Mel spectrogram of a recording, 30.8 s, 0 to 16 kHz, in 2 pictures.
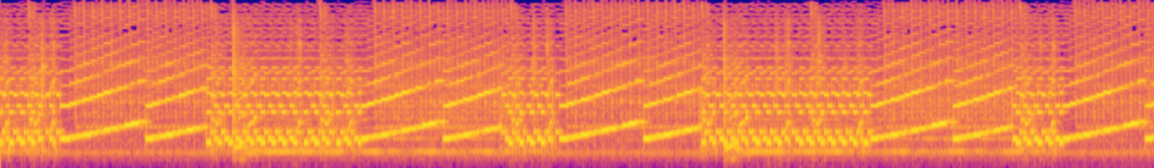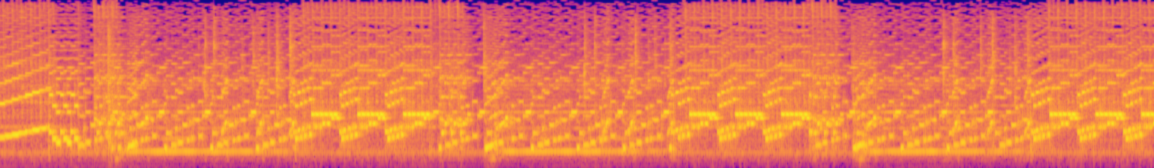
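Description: Electronic sound effects of a Universal Tropicana 7st first-generation pachislot machine during play: a looping run of rising beeps over a steady low tone. About 17 seconds in it changes to a faster, busier chirping with short repeated high beeps.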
